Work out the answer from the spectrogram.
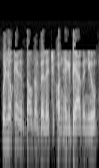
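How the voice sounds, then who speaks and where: A man's voice: mid-range voice, very fast, breathy edge, no echo. A middle-aged man with an Iraqi accent speaking as an expert guest in a conversational radio interview, emphatic and given to repeating phrases. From Iraq. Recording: dull, dry radio audio.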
